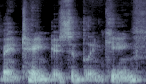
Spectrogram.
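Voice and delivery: very soft, low whisper; hushed self-talk. Acted. Bidder telling himself to hold back, hushed whisper. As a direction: whisper it to steady yourself.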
